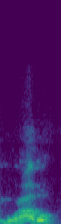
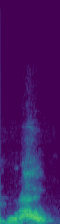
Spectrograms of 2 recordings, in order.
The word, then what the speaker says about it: morado: Because we say, some people will say morado, other people will say morao, right?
